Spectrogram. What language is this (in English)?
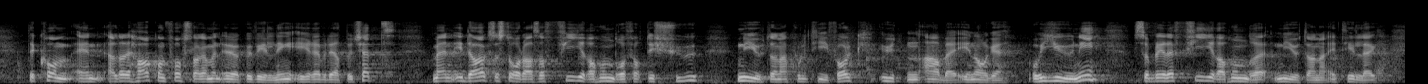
Norwegian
